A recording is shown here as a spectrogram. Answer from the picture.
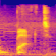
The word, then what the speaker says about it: Becht: Yes, Becht, yeah. Although it is in some parts of Germany pronounced Becht, but I won't go into semantics there. No, right. Becht is the way it's been pronounced.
